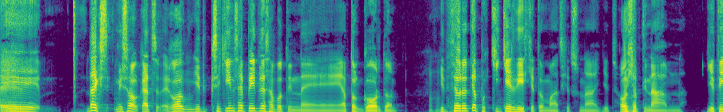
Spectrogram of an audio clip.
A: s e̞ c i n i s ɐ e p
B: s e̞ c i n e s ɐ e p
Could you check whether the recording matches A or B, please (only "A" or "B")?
A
